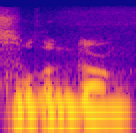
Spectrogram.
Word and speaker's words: Wollongong: Like Wollongong because it rhymes with pull and bong.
